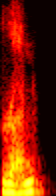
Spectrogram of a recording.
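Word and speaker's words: 仁: For example, the term benevolence pronounced run in Chinese.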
